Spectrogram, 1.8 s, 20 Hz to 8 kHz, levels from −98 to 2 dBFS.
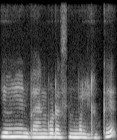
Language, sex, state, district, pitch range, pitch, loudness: Tamil, female, Tamil Nadu, Kanyakumari, 205-230 Hz, 210 Hz, -12 LUFS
